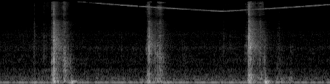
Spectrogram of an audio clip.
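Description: A knife dicing an ingredient on a chopping board for chicken curry, giving three sharp, separate chops about a second apart, close and fairly clear against a quiet kitchen background.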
